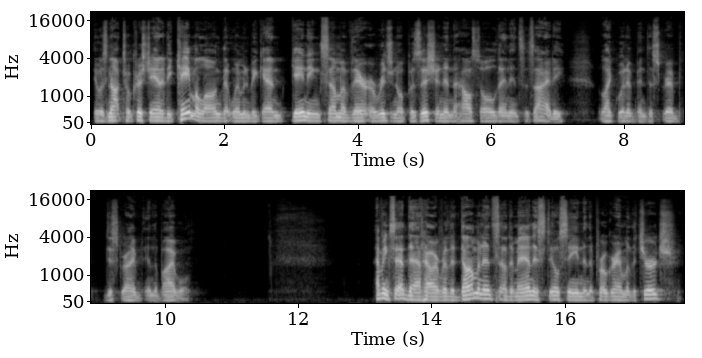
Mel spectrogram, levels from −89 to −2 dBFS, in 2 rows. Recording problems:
none

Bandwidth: 18 kHz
